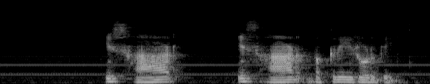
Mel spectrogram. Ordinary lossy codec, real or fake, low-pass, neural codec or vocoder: MP3, 32 kbps; real; 9.9 kHz; none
